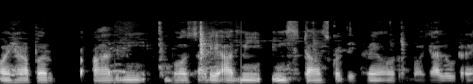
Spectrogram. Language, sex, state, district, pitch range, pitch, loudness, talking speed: Hindi, male, Bihar, Muzaffarpur, 95-100 Hz, 100 Hz, -18 LUFS, 230 wpm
